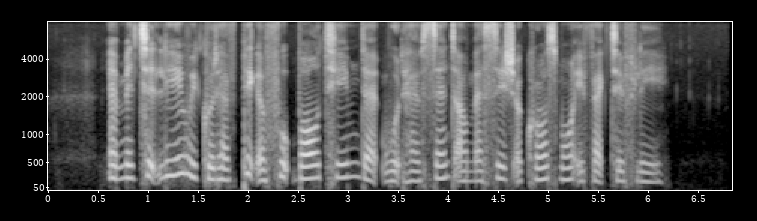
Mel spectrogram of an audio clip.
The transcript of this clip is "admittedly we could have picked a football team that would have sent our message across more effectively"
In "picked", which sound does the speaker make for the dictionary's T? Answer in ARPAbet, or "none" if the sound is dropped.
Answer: none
